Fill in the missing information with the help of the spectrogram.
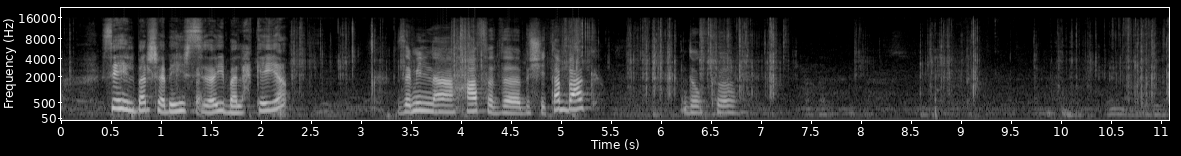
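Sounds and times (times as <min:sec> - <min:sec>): plastic bags crinkling: 0:01.9 - 0:07.4, 0:08.0 - 0:11.0.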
